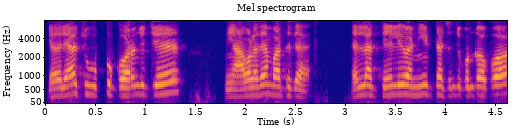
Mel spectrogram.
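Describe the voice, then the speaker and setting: A woman voicing a sharp-tongued, domineering old mother-in-law in a cartoon, scolding and bossing her daughter-in-law. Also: high voice, steady tone, fast talker, no room sound. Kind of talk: cartoon voice acting.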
